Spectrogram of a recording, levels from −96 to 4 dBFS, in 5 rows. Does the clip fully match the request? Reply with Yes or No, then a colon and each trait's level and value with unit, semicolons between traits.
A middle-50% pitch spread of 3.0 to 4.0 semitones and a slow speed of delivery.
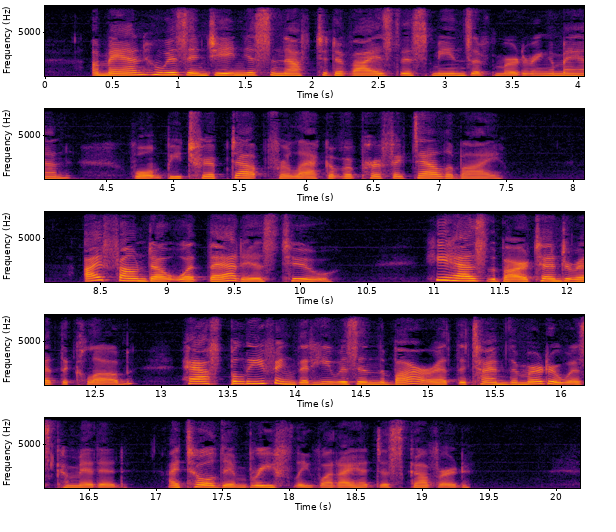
No: average, 3.6 semitones; average, 180 wpm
